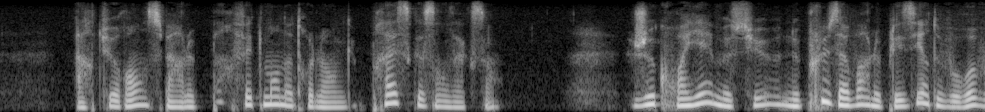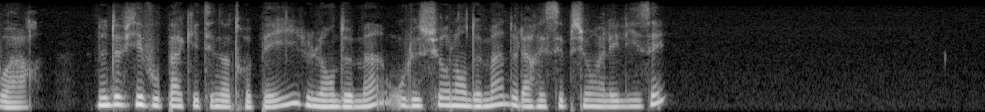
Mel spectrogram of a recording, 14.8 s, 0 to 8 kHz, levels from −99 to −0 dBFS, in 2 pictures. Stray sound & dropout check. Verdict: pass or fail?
pass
